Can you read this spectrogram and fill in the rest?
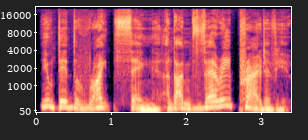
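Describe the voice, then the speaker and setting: A man voicing a worried, excitable mum in a children's story, with an exclaiming, emphatic manner. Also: fairly high pitch, unhurried, husky, no echo, studio quality, voice pushed up, heavily acted. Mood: apologetic, proud. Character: worried, excitable mum who scolds then softens.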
